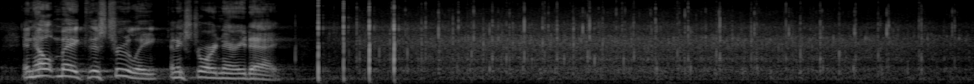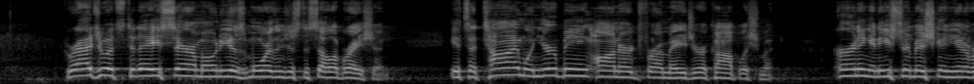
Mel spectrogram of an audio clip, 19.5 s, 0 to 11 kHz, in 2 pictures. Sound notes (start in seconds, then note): 3.1 applause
